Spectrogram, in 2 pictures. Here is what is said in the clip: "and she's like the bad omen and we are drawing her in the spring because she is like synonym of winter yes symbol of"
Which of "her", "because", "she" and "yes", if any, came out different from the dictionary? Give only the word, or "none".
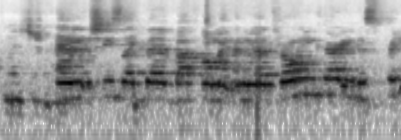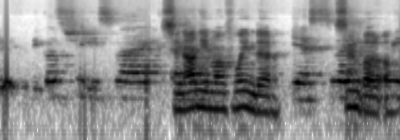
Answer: none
